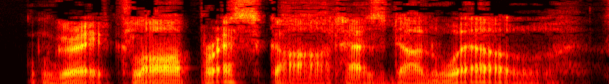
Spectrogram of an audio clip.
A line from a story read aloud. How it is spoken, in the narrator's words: Zarnak purred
